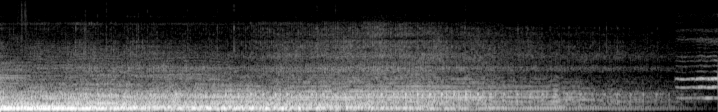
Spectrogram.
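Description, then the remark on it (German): Heavy tractor engines rumble loudly and steadily as tractors cut a straight line across the land, a thick low drone with grinding texture that eases slightly near the end before a brief tonal sound cuts in. “Die Traktoren schnitten eine gerade Linie durch das Land. Die Luft und der Boden vibrierten unter ihrem Donner.”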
